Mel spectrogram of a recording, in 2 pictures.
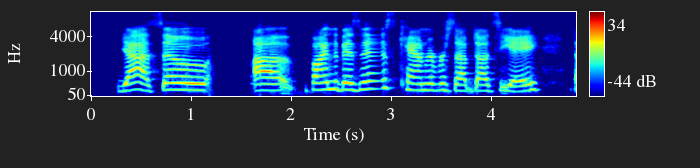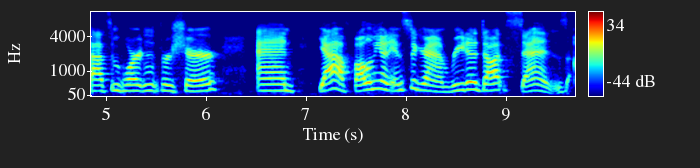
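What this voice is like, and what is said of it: Raw, hoarse voice. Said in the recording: “my voice is all raw”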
